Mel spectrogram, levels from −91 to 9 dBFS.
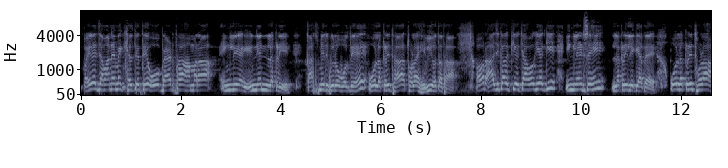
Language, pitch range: English, 185-220 Hz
